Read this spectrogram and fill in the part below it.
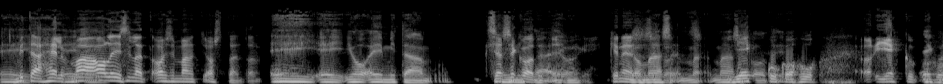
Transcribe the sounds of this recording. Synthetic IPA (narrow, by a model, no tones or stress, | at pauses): emit̪æhelmæolisilːæet̪ːoˑeisimmænyt̪jo̰st̪ɑˑint̪oˑmeieijoːeimit̪æːˑn | siæsekoˑt̪juɑŋkikeneˑnseseæsm̰mæjekːukohṵjekːuko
